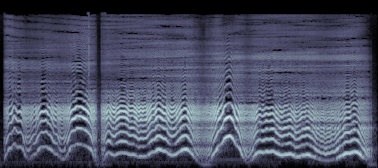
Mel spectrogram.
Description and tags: sounds produced rubbing with my finger over a polished surface, my remind of a variety of things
